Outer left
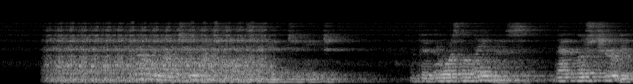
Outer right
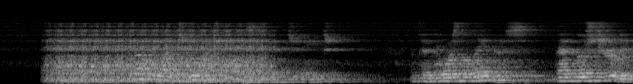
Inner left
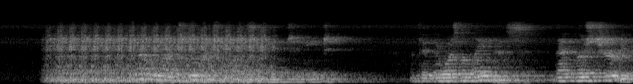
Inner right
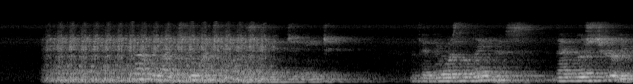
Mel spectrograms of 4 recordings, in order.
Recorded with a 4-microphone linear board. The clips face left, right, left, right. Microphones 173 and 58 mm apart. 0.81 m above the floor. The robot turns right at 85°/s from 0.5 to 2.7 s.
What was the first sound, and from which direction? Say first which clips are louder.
A man speaking: even, even; 105° right.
